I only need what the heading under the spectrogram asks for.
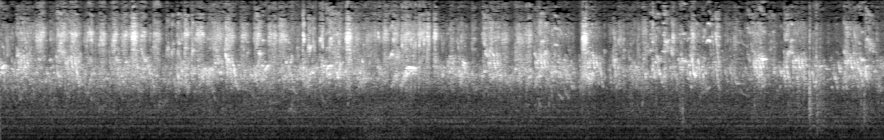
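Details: Many budgerigars in a colony keep up a long unbroken chatter of high twittering, chirps and harsh squawks, with occasional louder peaks and a brief wing-flutter-like rustle among the busy chorus.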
